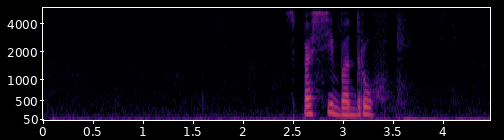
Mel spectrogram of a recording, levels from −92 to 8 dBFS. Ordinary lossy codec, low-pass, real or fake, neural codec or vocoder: none; 5.4 kHz; real; none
